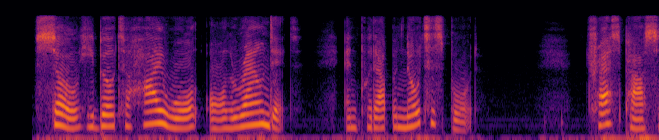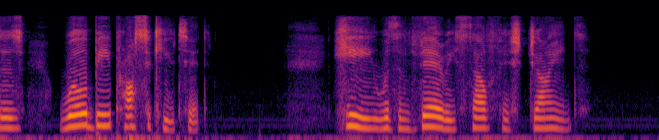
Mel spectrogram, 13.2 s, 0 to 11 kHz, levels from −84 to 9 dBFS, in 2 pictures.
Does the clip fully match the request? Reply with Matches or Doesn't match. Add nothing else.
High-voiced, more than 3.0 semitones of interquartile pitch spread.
Matches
